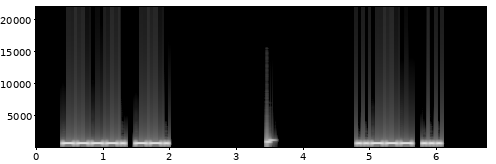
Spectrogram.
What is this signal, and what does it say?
Morse code, heard as a keyed tone, about 22 wpm, 690 Hz. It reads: 9G 2S
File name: practice / 22wpm / Two Letter-Number Combinations - 22wpm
